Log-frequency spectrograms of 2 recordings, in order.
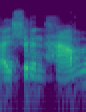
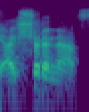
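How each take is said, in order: First: The h in have is fully pronounced. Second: The h in have is dropped. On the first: The speaker calls it wrong. "people don't don't normally say I shouldn't have" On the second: The speaker calls it right. "There's always a reduction of the letter H"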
